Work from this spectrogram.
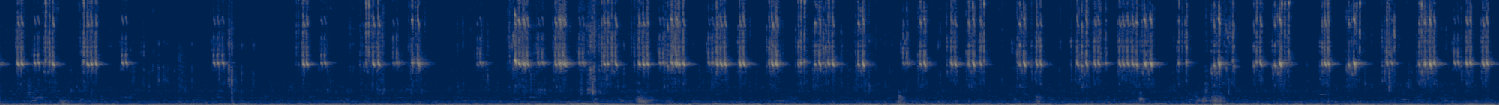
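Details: Crickets, recorded for relaxation, trilling in high pulsed chirps that start sparse and become a steady, rapid series of several per second, over a low background hum.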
